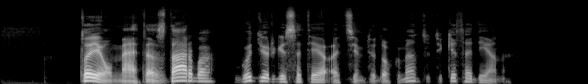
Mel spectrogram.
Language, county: Lithuanian, Klaipėda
